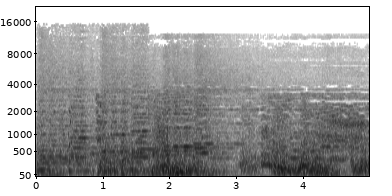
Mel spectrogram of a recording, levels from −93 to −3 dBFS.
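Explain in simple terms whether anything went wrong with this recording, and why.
Something did go wrong. From about 1.69 s to the end, the sound suddenly gets duller and fuzzier, with nothing above roughly 12.3 kHz. That's an adaptive stream at a lower bitrate: the connection likely slowed, so playback switched to a cheaper version without a gap.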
